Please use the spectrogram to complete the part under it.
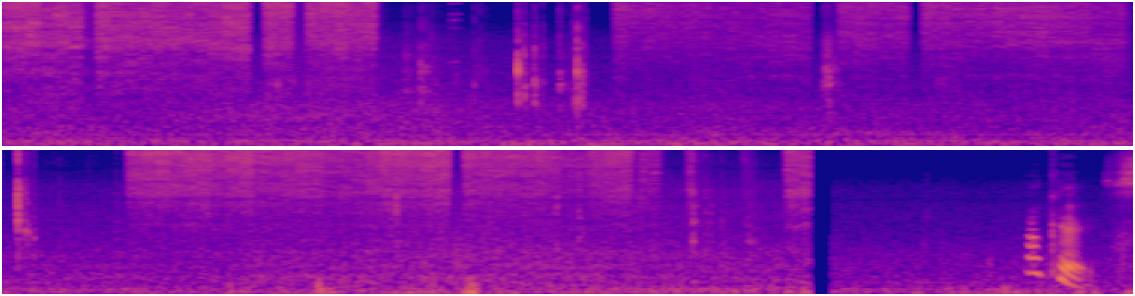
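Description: Spray paint hissing in repeated bursts onto furniture in light coats, short and longer sprays separated by brief pauses, close and steady, with a few quiet pauses between.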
